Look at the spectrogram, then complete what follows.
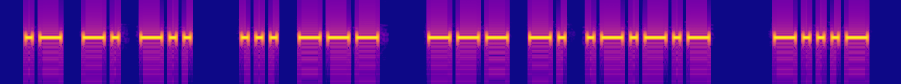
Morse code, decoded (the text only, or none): AND SO ON. <BT>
